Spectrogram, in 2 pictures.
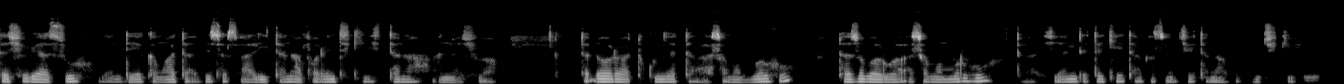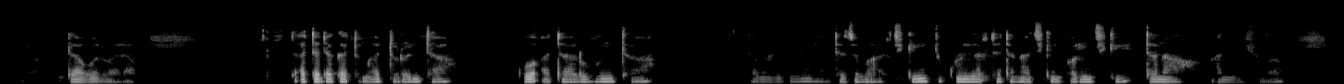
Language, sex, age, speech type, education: Hausa, male, 30-45, spontaneous, tertiary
